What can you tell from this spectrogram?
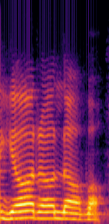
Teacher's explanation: जीभ जो है किसी भी भाग को नहीं छुएगी। आप बोल के देख लेना य, र, ल, व। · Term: अंतस्थ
